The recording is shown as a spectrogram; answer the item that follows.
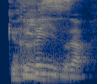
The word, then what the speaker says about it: gris: Grisa. Gris E é muito. – Gris, você não vai pronunciar o S e grisa.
